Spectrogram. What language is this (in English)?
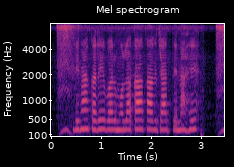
Chhattisgarhi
